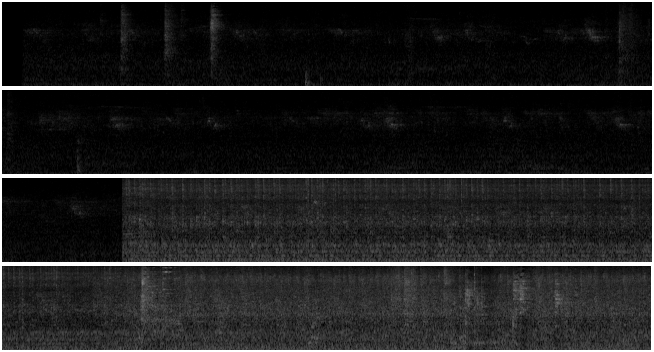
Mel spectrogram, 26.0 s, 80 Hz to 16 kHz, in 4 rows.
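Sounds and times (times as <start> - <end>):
low hum: 14.2 - 25.9
sawmill machinery running: 14.2 - 25.9.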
